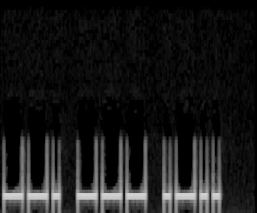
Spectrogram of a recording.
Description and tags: GOL morse
Signal "GOL" in morse (--· --- ·-··), very known on some spanish radio programs of live football broadcast.
football, goal, gol, radio, signal, tv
